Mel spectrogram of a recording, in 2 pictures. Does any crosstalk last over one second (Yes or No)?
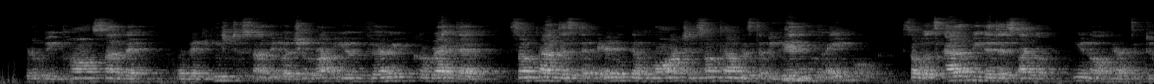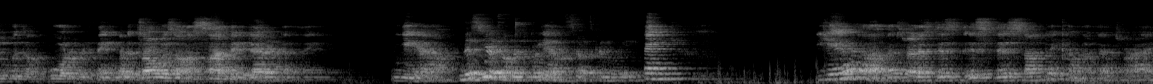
No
